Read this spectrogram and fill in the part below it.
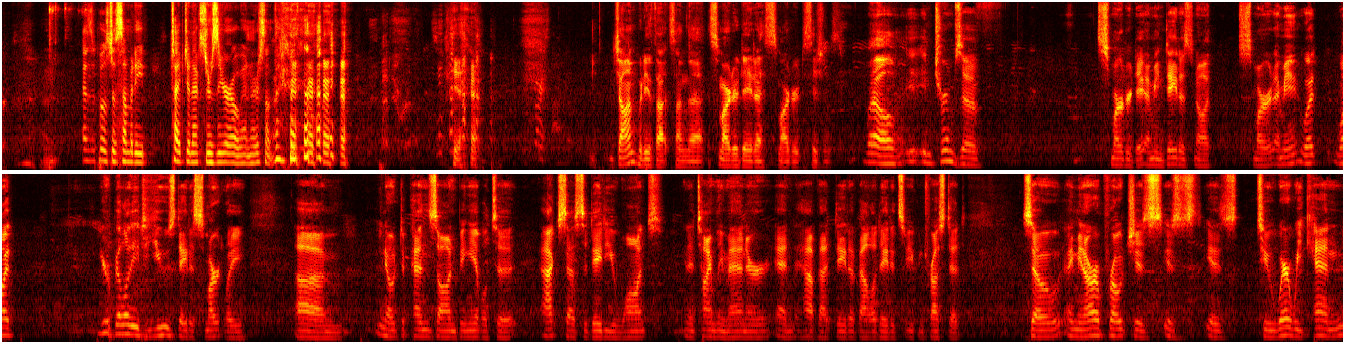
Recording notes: Recorded live from the trade show floor at PDAC 2023.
